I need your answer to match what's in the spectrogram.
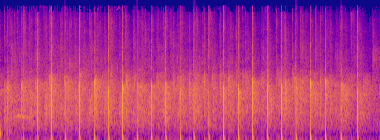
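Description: A church audience applauds to welcome first-time visitors, with sharp claps falling in a steady, even rhythm over a softer wash of scattered clapping. It carries on for several seconds with no voices.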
